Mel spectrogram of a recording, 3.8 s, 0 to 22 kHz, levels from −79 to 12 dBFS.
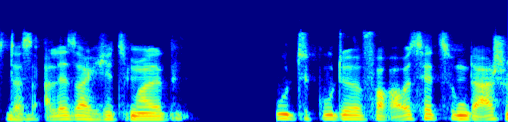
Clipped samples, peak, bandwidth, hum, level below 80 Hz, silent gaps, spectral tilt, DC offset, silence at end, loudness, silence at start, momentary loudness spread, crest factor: under 0.1%; 0 dBFS; 7.8 kHz; none; -58 dBFS; 1.58-2.06 s; -6 dB/octave; under 0.1%; 0 s; -19 LUFS; 0.05 s; 5 LU; 18 dB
